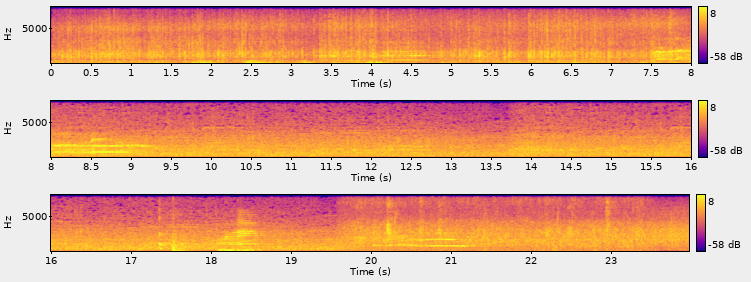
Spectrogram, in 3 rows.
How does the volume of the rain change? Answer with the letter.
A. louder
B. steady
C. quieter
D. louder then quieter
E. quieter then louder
B.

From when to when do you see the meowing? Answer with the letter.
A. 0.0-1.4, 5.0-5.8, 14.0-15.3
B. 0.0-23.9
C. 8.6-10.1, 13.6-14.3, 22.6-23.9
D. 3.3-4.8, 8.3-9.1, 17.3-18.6
D.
